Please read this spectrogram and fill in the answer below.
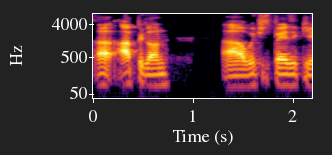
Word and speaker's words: Apillon: name is pronounced uh apilon uh which is basically a combination of apis and the French word for butterfly Papillon so you were quite on the right path with upion but we we kind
